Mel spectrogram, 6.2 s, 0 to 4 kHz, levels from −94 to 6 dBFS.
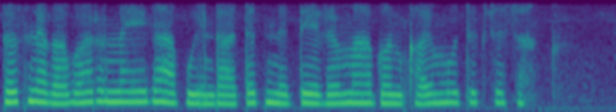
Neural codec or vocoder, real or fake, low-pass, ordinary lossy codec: vocoder, 22.05 kHz, 80 mel bands, WaveNeXt; fake; 3.6 kHz; none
